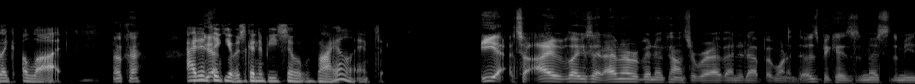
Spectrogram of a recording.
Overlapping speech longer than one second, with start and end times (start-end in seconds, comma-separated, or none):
none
